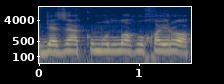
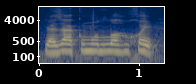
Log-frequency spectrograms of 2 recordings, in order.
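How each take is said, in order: First: The last word ends with an added a. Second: The last word ends without a final vowel. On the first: "kena tambah a belakang" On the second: "Kan kita tulis Melayu kan"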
